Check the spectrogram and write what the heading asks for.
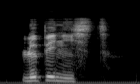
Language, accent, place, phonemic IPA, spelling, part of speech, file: French, France, Lyon, /lə.pe.nist/, lepéniste, noun, LL-Q150 (fra)-lepéniste.wav
- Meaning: a follower of Jean-Marie Le Pen or Marine Le Pen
